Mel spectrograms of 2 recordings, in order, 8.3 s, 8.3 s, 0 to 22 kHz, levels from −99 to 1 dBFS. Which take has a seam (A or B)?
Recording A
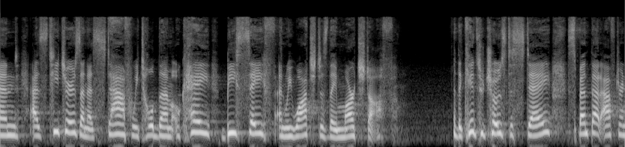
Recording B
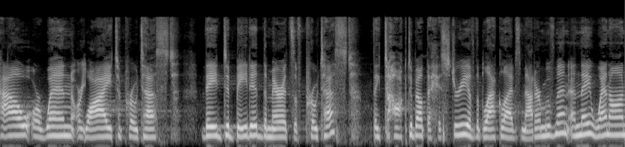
B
